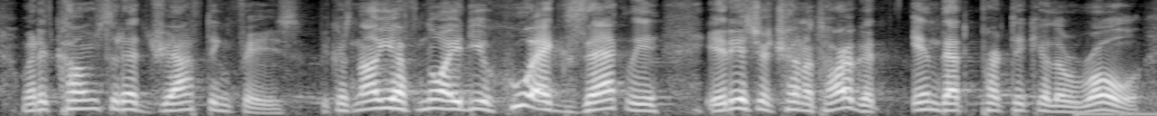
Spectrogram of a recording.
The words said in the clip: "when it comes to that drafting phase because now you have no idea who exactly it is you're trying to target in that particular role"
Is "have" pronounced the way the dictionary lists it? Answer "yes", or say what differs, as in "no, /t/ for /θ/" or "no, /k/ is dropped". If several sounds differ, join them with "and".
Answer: yes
